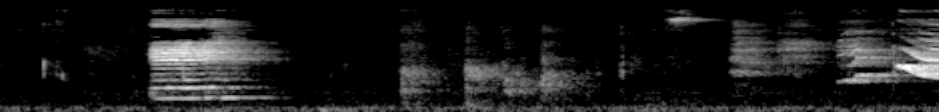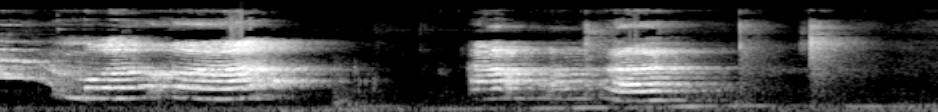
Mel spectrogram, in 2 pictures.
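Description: A toddler squeals and babbles loudly nearby.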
